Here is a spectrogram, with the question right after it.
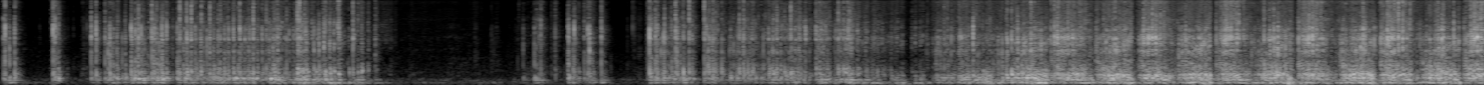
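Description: Fingernails scratch fast and hard across the corrugated cardboard floor inside an empty shoe box. The result is dense, raspy, bright scratching that stops briefly around four and six seconds, then resumes as a steady, rapid, rhythmic scraping through to the end.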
